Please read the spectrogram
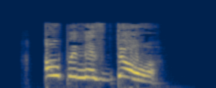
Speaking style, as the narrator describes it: I screamed

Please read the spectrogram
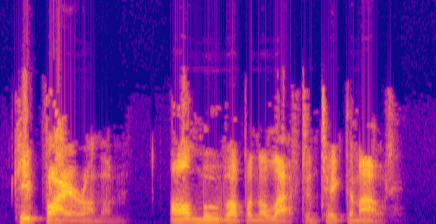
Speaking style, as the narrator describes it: he barked

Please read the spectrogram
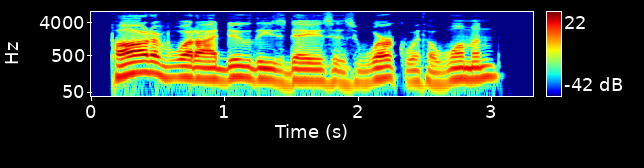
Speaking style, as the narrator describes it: said softly

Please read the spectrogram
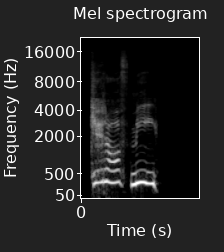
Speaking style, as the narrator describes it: I shout as loudly as I can, my voice shrill with fear, my mouth distorted by his grip

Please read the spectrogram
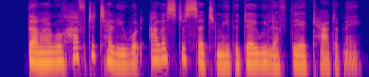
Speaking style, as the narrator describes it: said Matthew

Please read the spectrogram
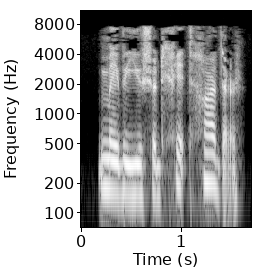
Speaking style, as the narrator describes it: he replied dryly

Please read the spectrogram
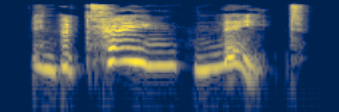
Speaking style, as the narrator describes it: Jessamine snapped

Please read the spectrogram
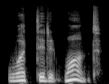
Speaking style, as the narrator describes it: he asked

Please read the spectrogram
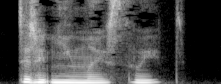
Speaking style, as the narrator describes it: Maleficent purred

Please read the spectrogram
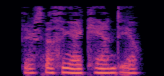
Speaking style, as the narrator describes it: I mutter

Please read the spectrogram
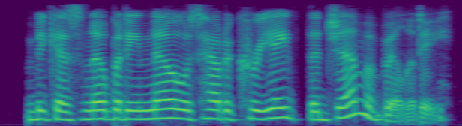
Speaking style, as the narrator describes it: Nathan said dryly

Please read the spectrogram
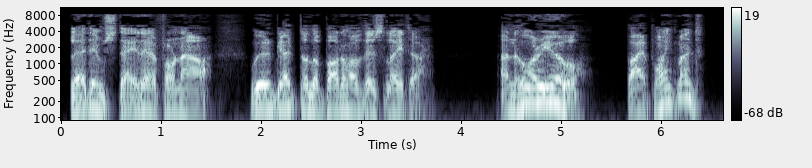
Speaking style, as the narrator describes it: he barked

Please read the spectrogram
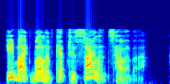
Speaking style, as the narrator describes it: Holmes mused

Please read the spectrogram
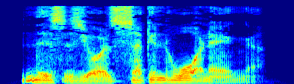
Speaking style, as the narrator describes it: a voice rumbled, so powerful it shook the earth

